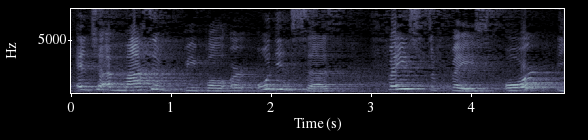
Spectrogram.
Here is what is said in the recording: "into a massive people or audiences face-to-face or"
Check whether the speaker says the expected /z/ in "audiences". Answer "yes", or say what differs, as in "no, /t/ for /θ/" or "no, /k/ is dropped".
no, /s/ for /z/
